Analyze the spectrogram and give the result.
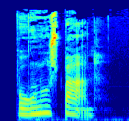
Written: bonusbarn

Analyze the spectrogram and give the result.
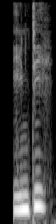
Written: indie

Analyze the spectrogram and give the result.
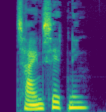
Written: tegnsætning

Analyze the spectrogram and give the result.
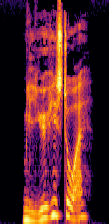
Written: miljøhistorie

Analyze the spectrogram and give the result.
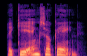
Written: regeringsorgan

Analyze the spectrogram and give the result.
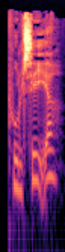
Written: pulsere

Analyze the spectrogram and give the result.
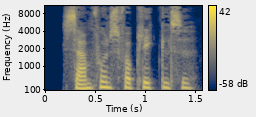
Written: samfundsforpligtelse

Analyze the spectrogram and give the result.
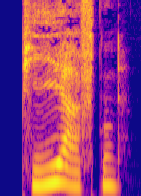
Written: pigeaften

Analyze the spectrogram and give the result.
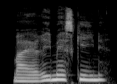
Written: mejerimaskine

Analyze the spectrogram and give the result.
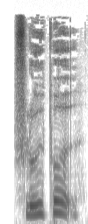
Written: flodbåd

